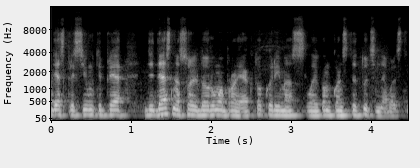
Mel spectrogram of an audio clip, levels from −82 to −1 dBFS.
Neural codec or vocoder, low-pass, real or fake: none; 14.4 kHz; real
